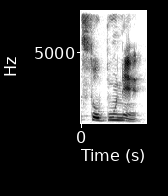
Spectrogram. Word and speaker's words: صبحونه: I said صبحونه. صبحونه. So I omit the he sound.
